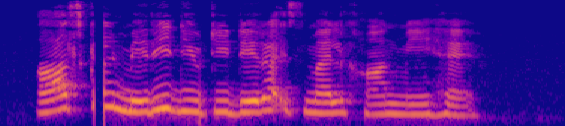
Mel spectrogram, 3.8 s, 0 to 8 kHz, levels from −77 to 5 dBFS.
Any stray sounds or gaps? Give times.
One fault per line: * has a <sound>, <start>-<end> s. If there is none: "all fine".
* has a dropout, 0.6-0.7 s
